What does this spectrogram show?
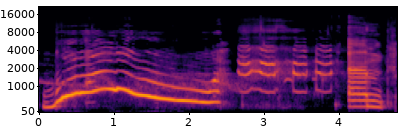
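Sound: voice imitating a siren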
